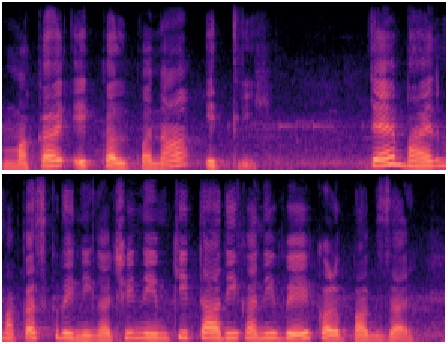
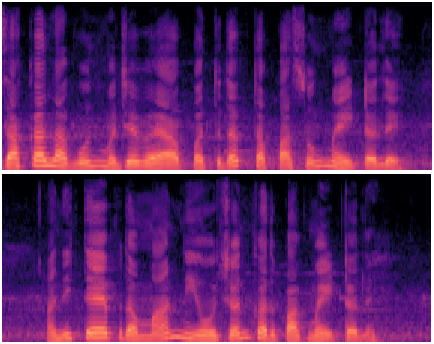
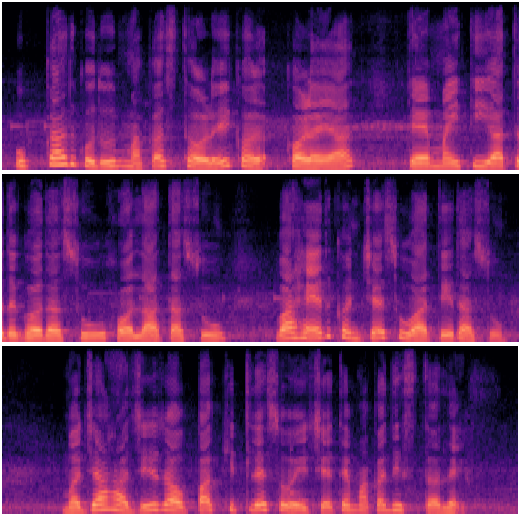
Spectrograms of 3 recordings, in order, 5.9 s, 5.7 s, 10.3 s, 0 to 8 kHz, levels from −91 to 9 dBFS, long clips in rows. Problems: none marked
